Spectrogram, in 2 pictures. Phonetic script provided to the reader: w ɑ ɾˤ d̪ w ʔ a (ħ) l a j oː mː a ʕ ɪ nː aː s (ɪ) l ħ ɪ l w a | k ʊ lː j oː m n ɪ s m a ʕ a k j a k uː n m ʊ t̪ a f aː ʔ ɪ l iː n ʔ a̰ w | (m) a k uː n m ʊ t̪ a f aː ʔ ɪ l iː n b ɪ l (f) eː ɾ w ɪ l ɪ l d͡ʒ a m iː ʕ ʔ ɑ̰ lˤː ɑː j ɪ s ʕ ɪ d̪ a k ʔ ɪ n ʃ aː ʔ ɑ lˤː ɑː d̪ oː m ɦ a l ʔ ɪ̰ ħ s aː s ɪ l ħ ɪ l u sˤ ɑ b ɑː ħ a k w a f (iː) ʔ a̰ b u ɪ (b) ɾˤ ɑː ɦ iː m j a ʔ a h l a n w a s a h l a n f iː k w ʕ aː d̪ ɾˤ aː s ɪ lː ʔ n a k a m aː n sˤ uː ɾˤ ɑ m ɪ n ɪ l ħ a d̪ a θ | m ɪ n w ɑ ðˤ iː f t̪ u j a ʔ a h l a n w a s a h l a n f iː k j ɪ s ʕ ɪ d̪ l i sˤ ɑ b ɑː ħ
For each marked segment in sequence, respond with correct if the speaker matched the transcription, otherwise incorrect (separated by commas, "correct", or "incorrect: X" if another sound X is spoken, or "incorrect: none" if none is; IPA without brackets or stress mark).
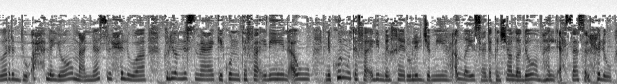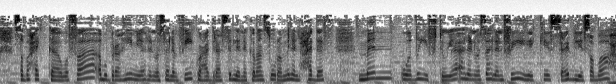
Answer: correct, correct, incorrect: n, incorrect: x, incorrect: aː, correct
